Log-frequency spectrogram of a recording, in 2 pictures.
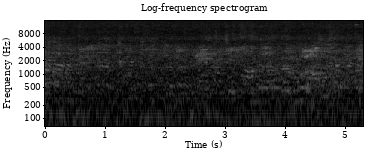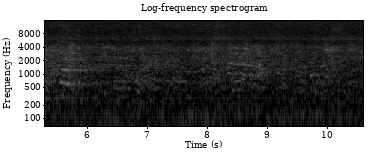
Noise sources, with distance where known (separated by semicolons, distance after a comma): person or small group talking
